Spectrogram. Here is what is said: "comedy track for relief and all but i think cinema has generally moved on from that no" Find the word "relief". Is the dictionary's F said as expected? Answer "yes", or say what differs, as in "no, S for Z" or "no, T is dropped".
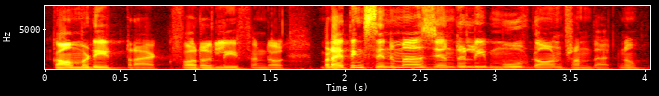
yes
